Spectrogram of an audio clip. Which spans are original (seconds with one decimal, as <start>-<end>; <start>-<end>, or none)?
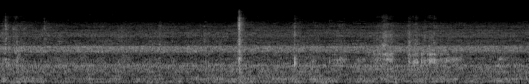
0.0-1.0; 1.6-2.3; 3.0-3.7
